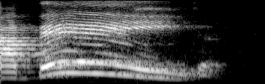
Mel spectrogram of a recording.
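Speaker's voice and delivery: cadeira called out, lingering on dei. Teaching how to find the stressed syllable, calling the word: lengthened middle syllable 'dei'. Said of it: "Como se eu estivesse chamando a palavra. ... Onde eu demorei um pouco mais, no meio".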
